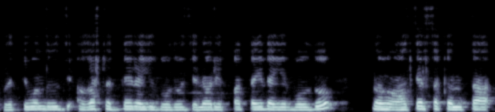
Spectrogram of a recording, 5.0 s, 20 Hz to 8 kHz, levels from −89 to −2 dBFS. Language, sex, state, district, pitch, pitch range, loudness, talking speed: Kannada, female, Karnataka, Bijapur, 215 Hz, 205-225 Hz, -18 LUFS, 110 wpm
